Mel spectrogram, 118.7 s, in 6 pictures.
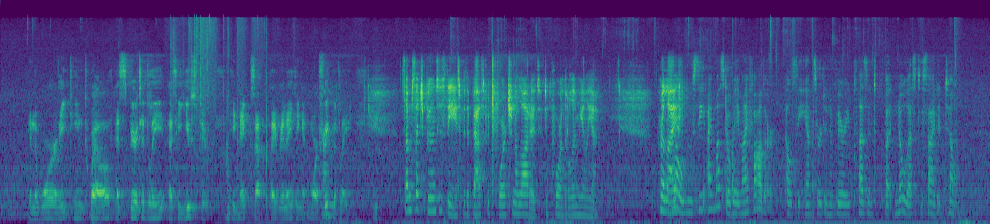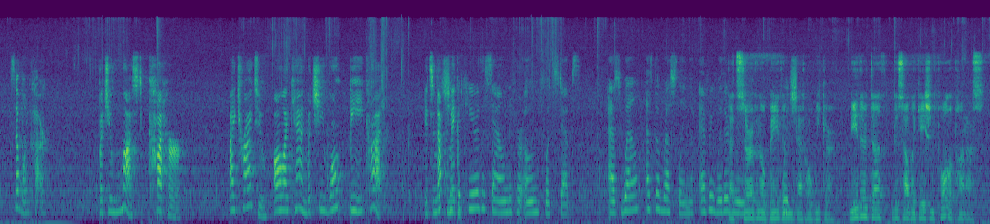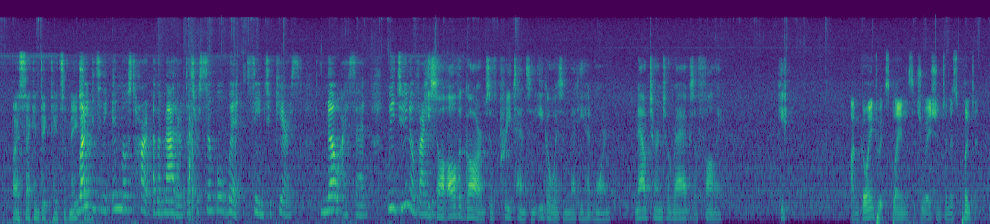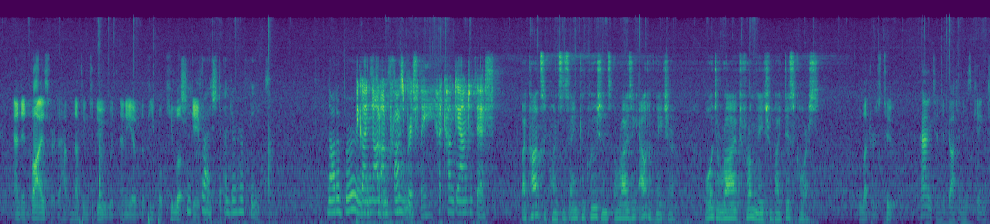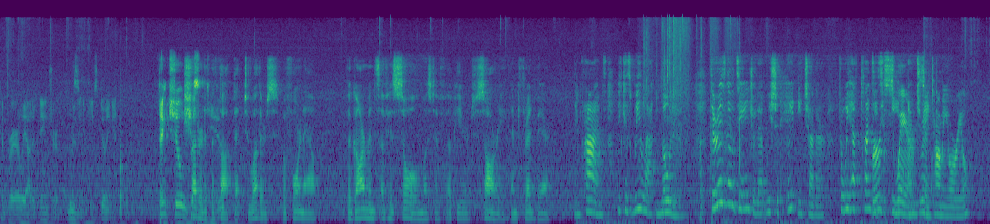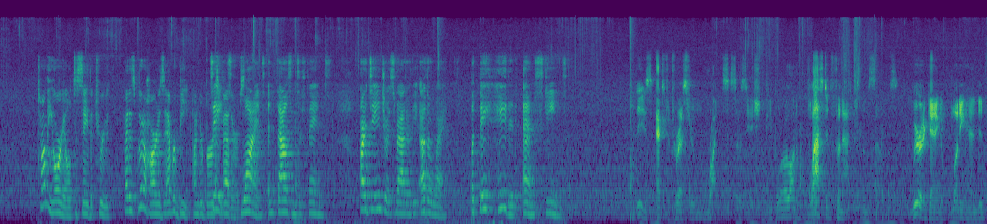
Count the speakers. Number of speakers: nine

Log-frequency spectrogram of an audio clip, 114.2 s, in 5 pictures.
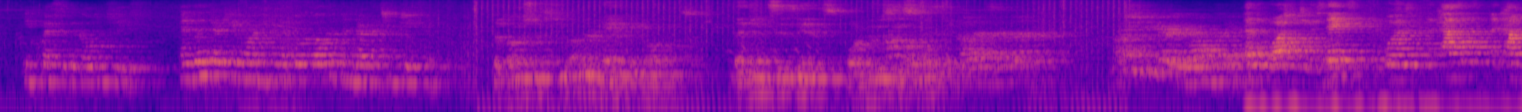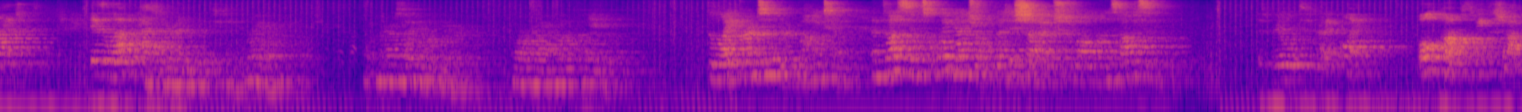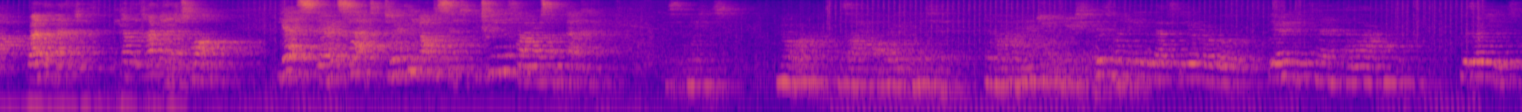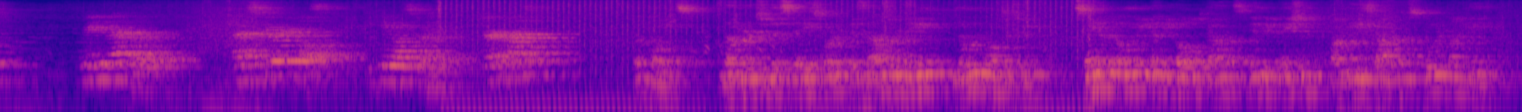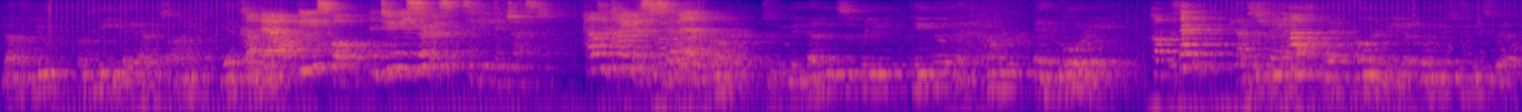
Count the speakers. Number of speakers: six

